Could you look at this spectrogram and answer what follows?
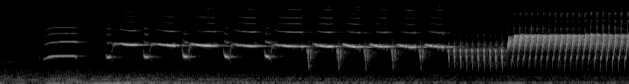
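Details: Waterslager canary in a tutor song recording for canaries: a pure whistled note, repeated sliding whistles at a steady pace, a quick buzzy roll, then a high rapid trill.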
